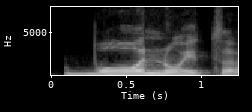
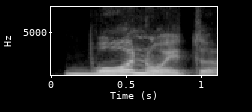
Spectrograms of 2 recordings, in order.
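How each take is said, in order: No difference in how they are said.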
